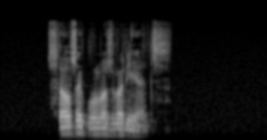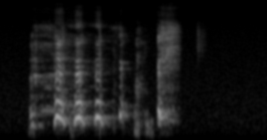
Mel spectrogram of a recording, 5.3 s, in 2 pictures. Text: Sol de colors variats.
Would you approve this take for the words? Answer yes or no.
yes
